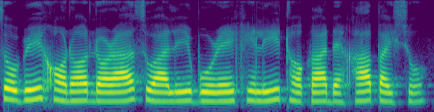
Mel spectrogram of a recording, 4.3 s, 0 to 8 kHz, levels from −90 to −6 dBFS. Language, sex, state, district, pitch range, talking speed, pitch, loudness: Assamese, female, Assam, Kamrup Metropolitan, 200-215 Hz, 95 wpm, 205 Hz, -14 LUFS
